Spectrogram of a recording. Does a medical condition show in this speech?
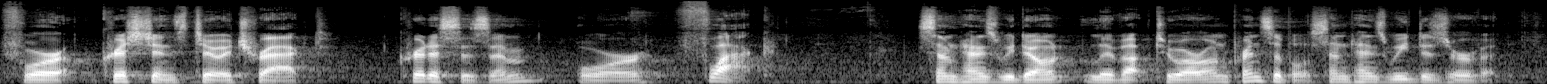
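No.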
